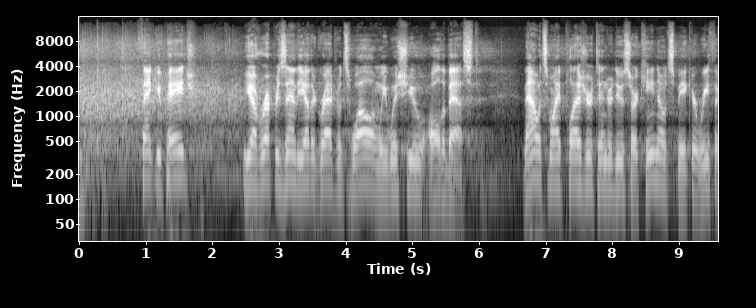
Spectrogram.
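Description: An older man speaks calmly through a microphone and loudspeakers.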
